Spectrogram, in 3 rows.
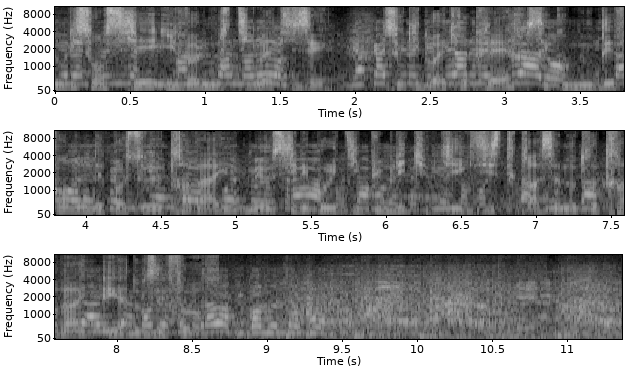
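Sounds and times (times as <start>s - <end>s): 
speech: 0.0s - 10.3s
protesting union crowd chanting for a general strike: 8.9s - 11.3s.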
